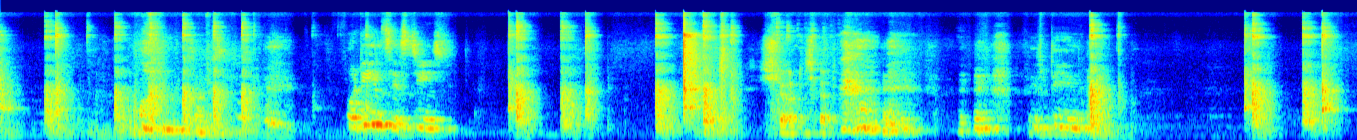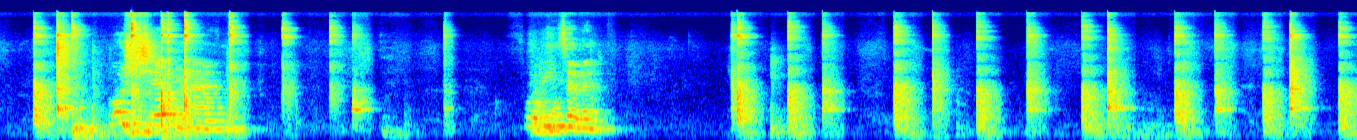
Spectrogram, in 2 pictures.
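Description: A table tennis ball bounces and clicks off a table and paddles in quick rallies.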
